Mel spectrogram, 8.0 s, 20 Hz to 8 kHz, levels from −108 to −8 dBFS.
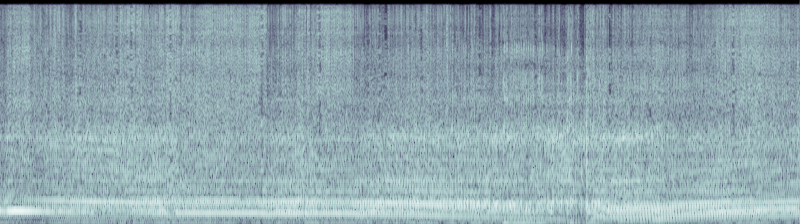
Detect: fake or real real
